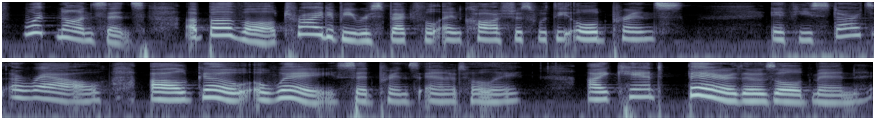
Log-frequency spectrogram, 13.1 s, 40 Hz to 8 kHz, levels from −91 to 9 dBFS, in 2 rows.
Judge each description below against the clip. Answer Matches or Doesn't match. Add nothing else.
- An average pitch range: Matches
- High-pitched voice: Matches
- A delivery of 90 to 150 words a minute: Matches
